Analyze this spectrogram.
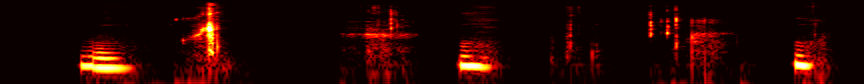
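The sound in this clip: Chewing while tasting food: soft, wet mouth sounds and small smacks alternate with a few short murmured hums and breaths, all quiet.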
